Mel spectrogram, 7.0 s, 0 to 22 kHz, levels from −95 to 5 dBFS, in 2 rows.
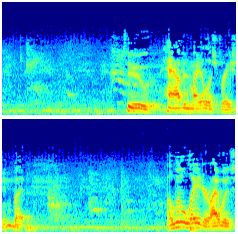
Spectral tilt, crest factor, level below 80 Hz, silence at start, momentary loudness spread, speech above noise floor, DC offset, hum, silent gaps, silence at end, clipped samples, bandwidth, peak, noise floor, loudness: -7.5 dB/octave; 20 dB; -46 dBFS; 0 s; 23 LU; 21 dB; under 0.1%; none; none; 0 s; under 0.1%; 8 kHz; 0 dBFS; -38 dBFS; -18 LUFS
